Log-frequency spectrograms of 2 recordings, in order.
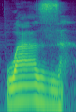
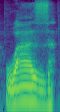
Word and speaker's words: was: cuanto a la pronunciación la s de was se pronuncia vibrante como si fuera la z inglesa was was la pronunciación de were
